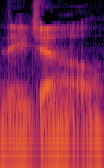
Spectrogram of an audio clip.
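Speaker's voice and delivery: very quiet, dry, sarcastic mutter under the breath. Retelling a movie scene where Margot mutters: imitating Margot's sarcastic mutter. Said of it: "Margot kinda under her breath".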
